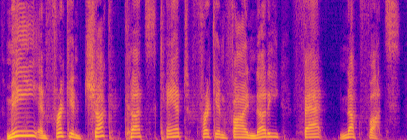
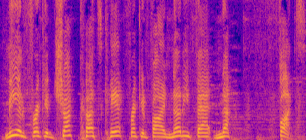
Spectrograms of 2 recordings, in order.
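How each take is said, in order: First: It is said at a normal speed. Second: It is said fast.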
